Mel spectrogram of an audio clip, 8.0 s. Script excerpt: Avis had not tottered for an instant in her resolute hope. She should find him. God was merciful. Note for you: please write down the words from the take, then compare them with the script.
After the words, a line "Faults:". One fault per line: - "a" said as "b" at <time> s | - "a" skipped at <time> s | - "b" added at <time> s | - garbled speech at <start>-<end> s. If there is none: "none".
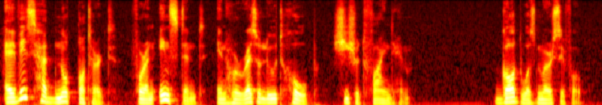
Avis had not tottered for an instant in her resolute hope. She should find him. God was merciful.
Faults:
none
